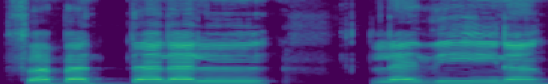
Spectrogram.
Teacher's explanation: فَبَدَّلَ الَّذِينَ ظَلَمُوا قَوْلًا لفظ فبدل میں فا کو نرمی سے ادا کرنا ہے، با کو دال کے ساتھ ملانا ہے، دال کے اوپر تشدید زور دیں گے۔ فبد لل، لام کو آگے لام کے ساتھ ملانا ہے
